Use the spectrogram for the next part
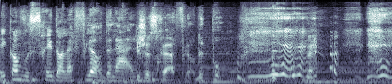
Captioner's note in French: rires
